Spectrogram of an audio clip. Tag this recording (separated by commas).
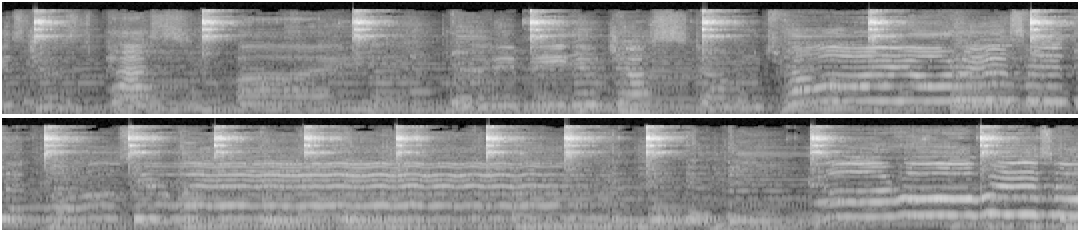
Music, Musical instrument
